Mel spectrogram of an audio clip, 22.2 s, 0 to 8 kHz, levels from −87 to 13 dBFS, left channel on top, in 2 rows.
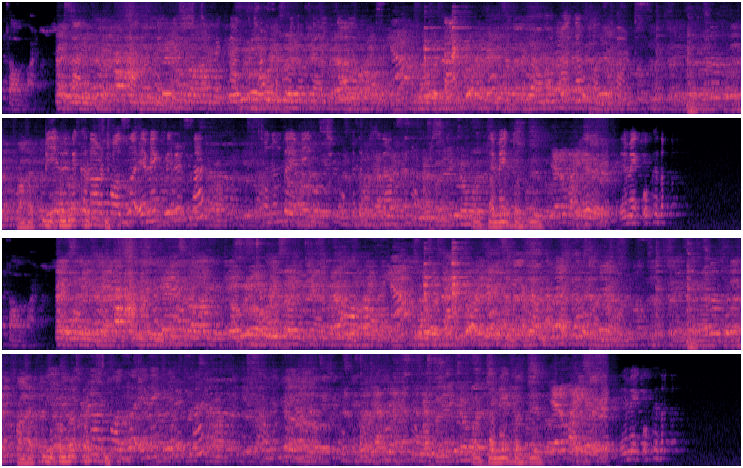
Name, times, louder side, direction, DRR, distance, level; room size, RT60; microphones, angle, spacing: voice 1, 0.0-1.4 1.9-5.6 6.6-7.0 8.1-9.9 11.6-14.2 15.0-17.8 18.4-18.9 19.3-19.4 19.8-21.0, left 3 dB, 75° left, 5 dB, 4.4 m, -32 dB
sound 1, 0.8-20.2, right 2 dB, 75° right, 3.9 m, -27 dB
voice 2, 10.3-10.6 11.3-12.4 18.1-19.2, right 1 dB, 20° right, 4 dB, 1.7 m, -28 dB
28.0 x 26.5 x 5.7 m, 0.68 s
head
